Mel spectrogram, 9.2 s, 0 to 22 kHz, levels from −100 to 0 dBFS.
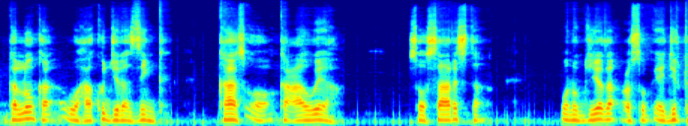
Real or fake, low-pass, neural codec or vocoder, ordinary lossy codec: fake; none; codec, 44.1 kHz, 7.8 kbps, Pupu-Codec; none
